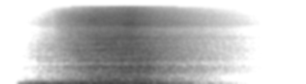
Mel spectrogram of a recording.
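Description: A whoosh sound effect with a deep rumble underneath, swelling up just after the start, peaking about a second in and dying away by about a second and a half in.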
